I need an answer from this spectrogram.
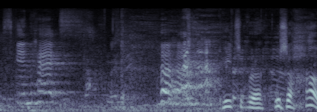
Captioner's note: teens laugh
